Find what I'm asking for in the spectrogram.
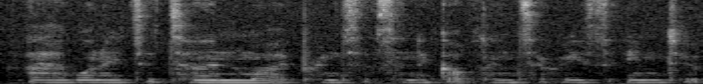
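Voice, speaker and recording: A soft-spoken woman speaks with an English accent. Noticeable background noise runs behind her. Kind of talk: casual talk to camera.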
